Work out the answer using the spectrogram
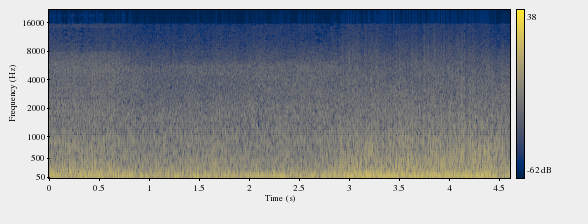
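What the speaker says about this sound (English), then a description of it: "We do start a small artillery barrage" An artillery barrage in the Wargame Red Dragon battle game, a dense, loud, continuous roar of rumbling explosions with no distinct gaps.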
